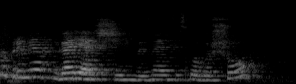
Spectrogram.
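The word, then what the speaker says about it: chaud: Вы знаете слово «шо», а горячая в женском роде «шод».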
